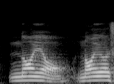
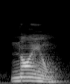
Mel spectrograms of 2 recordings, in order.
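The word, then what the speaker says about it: নঞ: আমরা আজকে আলোচনা শুরু করব নয় সমাস দিয়ে। ঠিক আছে, তাইলে আমরা আলোচনায় চলে যাচ্ছি। আচ্ছা, নয়, অনেকে এটাকে নং বলে। নং আসলে এটা সঠিক উচ্চারণটা হবে যে নয়।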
